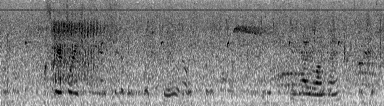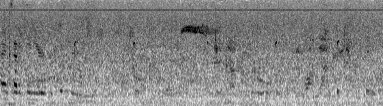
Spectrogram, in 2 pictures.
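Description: Several adults talk casually at a distance outdoors.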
